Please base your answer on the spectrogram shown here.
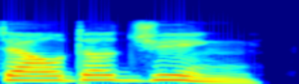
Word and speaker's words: Tao Te Ching: Tao Te Ching, pronounced Tao Te Ching.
